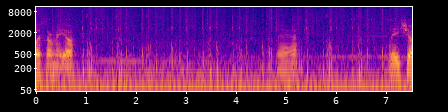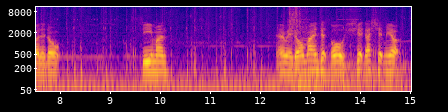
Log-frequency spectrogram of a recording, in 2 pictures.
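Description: A horse's hooves clop steadily on a dirt road.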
